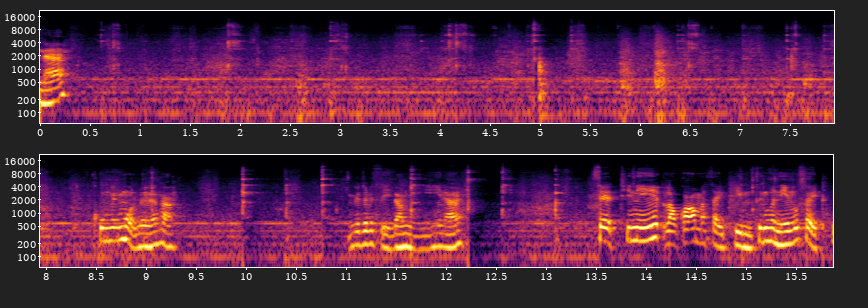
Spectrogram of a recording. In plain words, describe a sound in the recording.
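A metal spoon scrapes and clinks against a ceramic bowl.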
